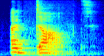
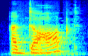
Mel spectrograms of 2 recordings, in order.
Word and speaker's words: adopt: it that gentle sound adopt adopt adapt adapt adore adore for the a vowel sound i'm using the schwa adopt notice here that i'm making that d sound right like a door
